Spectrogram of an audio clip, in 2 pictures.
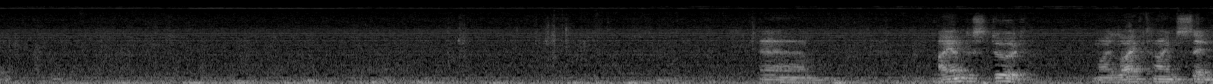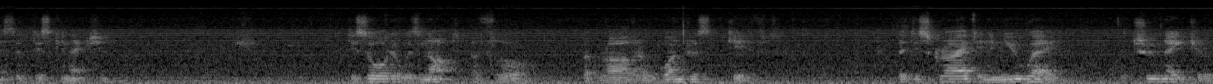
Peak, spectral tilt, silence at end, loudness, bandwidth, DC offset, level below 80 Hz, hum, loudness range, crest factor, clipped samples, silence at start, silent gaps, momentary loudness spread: -14 dBFS; -4.5 dB/octave; 0 s; -33 LUFS; over 20 kHz; under 0.1%; -44 dBFS; none; 9 LU; 20 dB; under 0.1%; 0 s; none; 14 LU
